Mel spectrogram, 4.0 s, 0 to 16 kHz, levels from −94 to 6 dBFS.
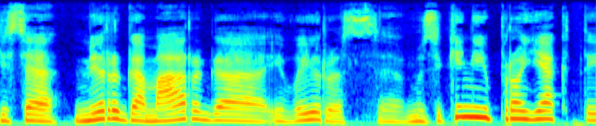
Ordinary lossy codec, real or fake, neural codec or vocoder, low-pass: MP3, 64 kbps; real; none; 14.4 kHz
